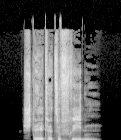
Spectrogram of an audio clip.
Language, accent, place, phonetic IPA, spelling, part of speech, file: German, Germany, Berlin, [ˌʃtɛltə t͡suˈfʁiːdn̩], stellte zufrieden, verb, De-stellte zufrieden.ogg
- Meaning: inflection of zufriedenstellen: 1. first/third-person singular preterite 2. first/third-person singular subjunctive II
